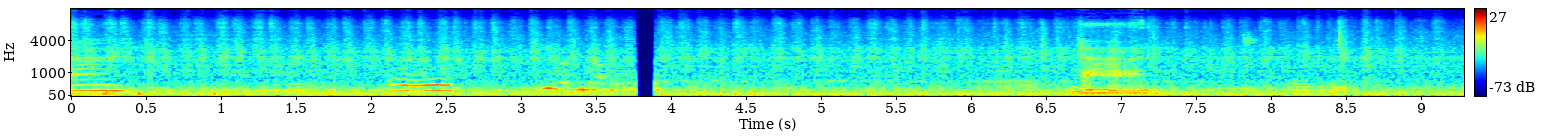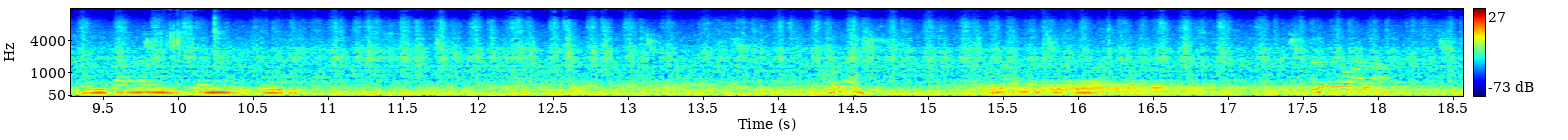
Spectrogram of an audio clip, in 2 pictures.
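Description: Faint, indistinct voices in short scattered snatches over a steady low hum of room noise.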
